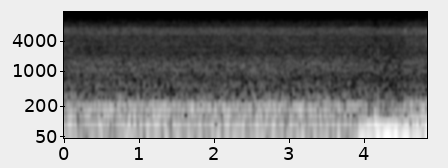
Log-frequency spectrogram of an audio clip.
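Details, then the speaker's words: 2009 GMC Canyon with an intermittent stalling complaint and code P0017 suspected. A steady low idle rumble, then the rpm sags and recovers and the check engine light comes on: idle rpm dip, cause suspected. "see that it just did it I'll probably do it again"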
